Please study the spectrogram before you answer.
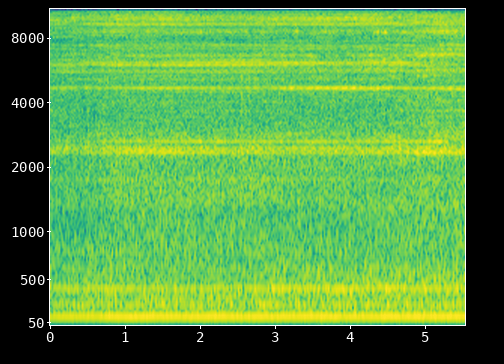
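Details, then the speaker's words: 1973 GM Frigidaire 11,600 BTU air conditioner, corroded unit, compressor kicking on at first start: constant smooth low hum, no knocks or rattles; compressor sounds happy, normal running. "there goes the compressor sounds pretty happy of course being a uh reip it's smooth as and it's already"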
